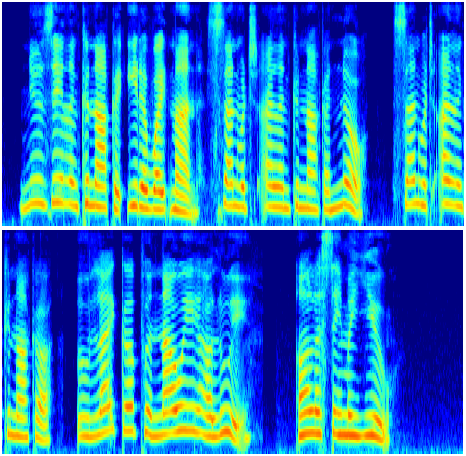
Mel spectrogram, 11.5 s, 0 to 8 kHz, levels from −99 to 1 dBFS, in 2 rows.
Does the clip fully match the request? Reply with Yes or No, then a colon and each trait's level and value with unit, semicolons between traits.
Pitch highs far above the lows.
No: average, 3.2 semitones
